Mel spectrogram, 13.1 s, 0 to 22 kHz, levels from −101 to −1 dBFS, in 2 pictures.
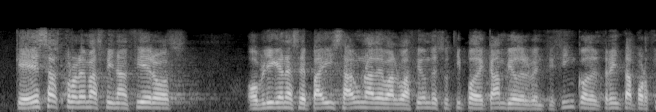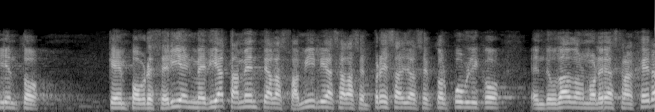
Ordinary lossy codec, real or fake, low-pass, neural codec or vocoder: Opus, 24 kbps; real; 7.2 kHz; none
